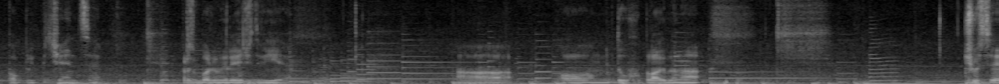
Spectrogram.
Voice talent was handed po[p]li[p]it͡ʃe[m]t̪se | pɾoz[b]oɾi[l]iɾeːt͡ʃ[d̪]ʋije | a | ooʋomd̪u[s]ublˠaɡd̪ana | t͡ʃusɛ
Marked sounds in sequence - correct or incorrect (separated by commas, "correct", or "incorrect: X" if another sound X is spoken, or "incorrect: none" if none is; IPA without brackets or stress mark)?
correct, correct, incorrect: n, correct, correct, correct, incorrect: x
